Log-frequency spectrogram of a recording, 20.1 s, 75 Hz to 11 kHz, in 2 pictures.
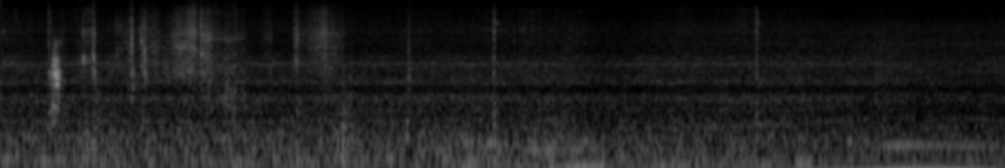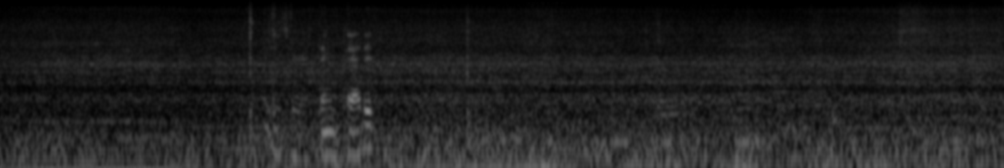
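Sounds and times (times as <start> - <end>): car engine and tyre rumble: 0.0 - 20.0.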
